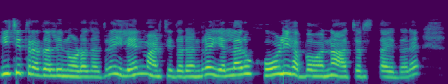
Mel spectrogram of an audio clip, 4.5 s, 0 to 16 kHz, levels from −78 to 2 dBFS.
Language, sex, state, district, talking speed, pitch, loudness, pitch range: Kannada, female, Karnataka, Chamarajanagar, 185 wpm, 260 Hz, -15 LUFS, 235-310 Hz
